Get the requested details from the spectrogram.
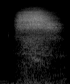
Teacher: Whenever you see that, just treat it like an S. A voiceless S.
